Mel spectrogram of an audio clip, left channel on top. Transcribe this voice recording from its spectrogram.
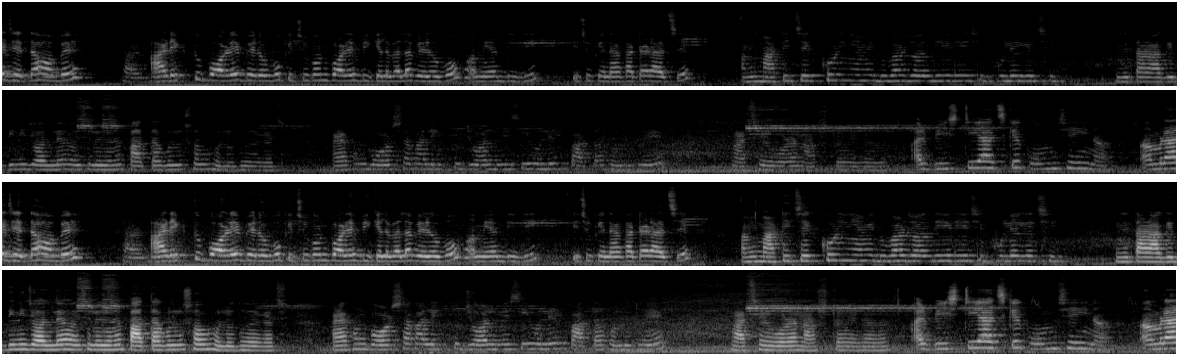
যেতে হবে। আর একটু পরে বেরোবো, কিছুক্ষণ পরে বিকেলবেলা বেরোবো আমি আর দিদি, কিছু কেনাকাটার আছে। আমি মাটি চেক করিনি, আমি দুবার জল দিয়ে দিয়েছি, ভুলে গেছি। কিন্তু তার আগের দিনই জল দেওয়া হয়েছিল, যেন পাতাগুলো সব হলুদ হয়ে গেছে। আর এখন বর্ষাকালে একটু জল বেশি হলেই পাতা হলুদ হয়ে গাছের গোড়া নষ্ট হয়ে যাবে। আর বৃষ্টি আজকে কমছেই না, আমরা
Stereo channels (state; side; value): quieter; left; 9.6 dB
